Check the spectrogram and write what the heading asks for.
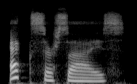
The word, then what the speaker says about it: exercise: followed by a vowel, but the strong syllable is not immediately after the X, so the X is pronounced ks. Those words are exercise and execute.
